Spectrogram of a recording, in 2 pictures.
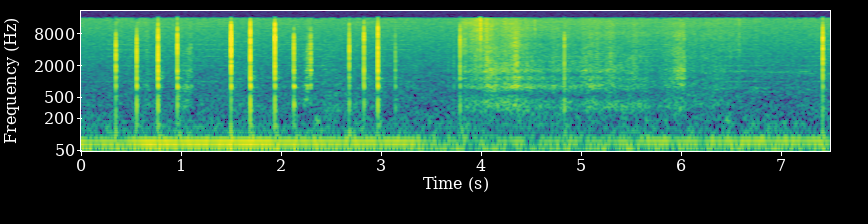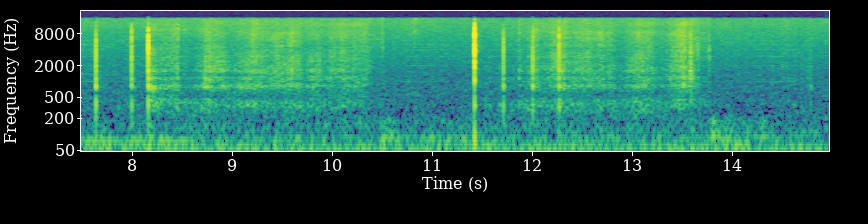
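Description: Long nails tap and scratch the glossy back cover of a Percy Jackson paperback book held upright. Quick, crisp clicking taps come in short bursts, alternating with stretches of soft, brushy scratching across the cover. A steady low hum sits underneath throughout the quiet recording.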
